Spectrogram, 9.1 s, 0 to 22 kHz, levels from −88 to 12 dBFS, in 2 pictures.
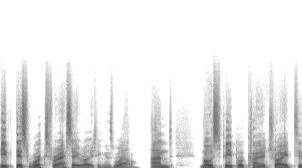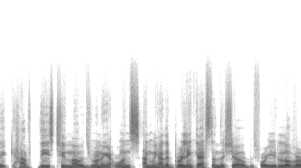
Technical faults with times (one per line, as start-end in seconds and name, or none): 0.00-9.06 periodic clock jitter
